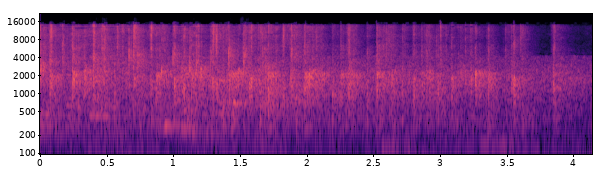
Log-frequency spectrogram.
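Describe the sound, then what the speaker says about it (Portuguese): A church congregation applauds during a Portuguese sermon, a thick continuous wash of clapping with scattered voices and cheers, loud and close. "Dá para aplaudir Jesus por isso?"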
